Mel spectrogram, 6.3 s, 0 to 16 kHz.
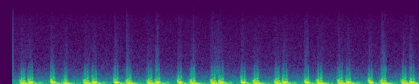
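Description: Steady low heart sounds, about 60 a minute, with extra soft thuds giving a four-beat gallop rhythm.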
